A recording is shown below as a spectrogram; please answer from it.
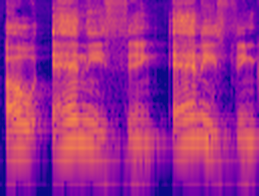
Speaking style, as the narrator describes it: cried the little soul

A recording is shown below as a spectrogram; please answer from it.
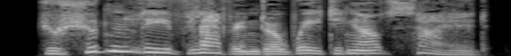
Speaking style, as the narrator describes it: she said quietly

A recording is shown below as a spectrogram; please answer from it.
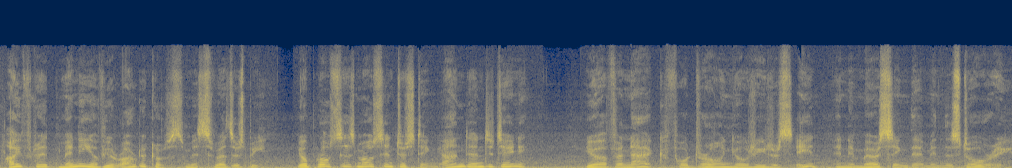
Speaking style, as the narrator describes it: calmly said

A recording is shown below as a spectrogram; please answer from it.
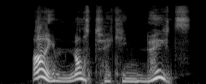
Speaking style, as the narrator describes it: Hermione snapped

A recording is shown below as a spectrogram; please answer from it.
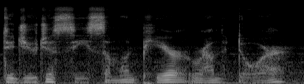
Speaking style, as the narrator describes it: my mom whispering to me

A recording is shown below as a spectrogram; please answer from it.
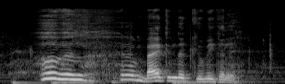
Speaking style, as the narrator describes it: Adi said gloomily

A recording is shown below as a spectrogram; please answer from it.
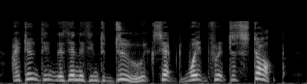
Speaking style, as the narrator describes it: said Hermione anxiously

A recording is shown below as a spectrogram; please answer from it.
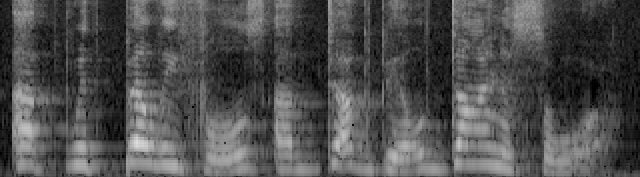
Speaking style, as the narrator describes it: they shouted

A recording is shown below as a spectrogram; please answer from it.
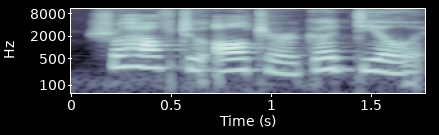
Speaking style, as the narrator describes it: answered Mrs

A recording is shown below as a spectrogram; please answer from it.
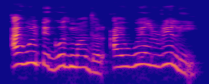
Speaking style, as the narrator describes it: cried

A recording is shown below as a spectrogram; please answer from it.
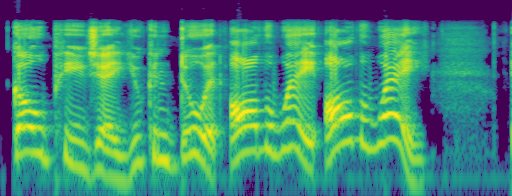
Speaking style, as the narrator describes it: voices yelling

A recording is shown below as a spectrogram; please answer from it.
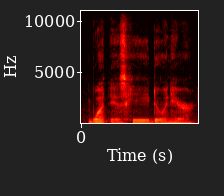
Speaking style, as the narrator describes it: He mutters

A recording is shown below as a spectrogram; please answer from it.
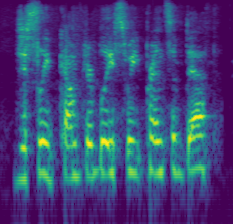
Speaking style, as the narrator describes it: Clay chuckles

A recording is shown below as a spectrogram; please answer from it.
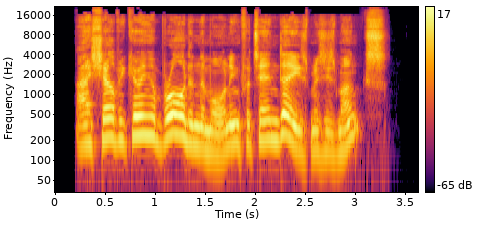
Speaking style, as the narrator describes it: he said

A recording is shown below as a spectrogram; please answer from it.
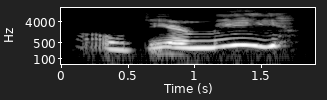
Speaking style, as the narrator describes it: moaned the terrified duckling

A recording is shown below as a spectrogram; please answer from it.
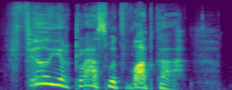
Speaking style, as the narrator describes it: Brother Oakes' Soviet escort hissed in his ear

